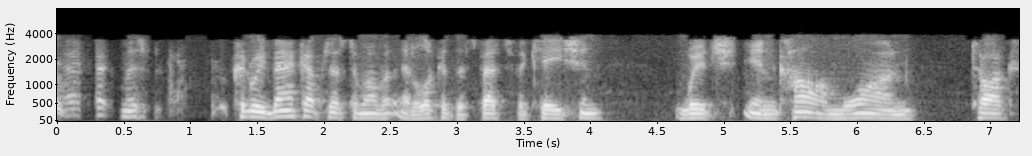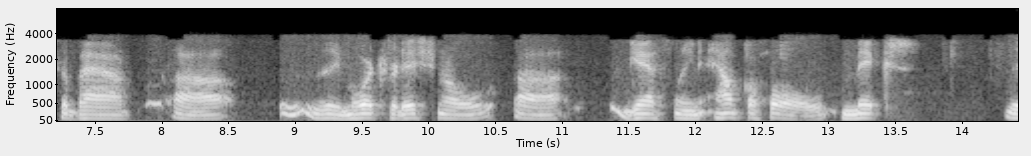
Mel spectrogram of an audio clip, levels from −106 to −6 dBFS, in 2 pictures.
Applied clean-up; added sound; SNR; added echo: none; none; none; none.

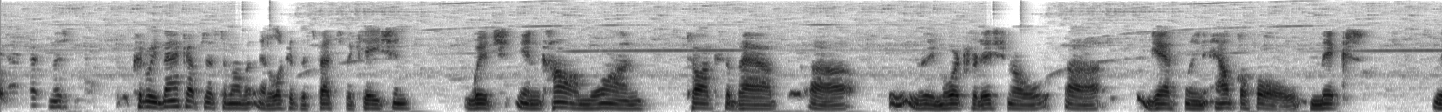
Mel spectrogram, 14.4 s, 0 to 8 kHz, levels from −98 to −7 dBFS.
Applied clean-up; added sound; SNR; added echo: classical method log-MMSE.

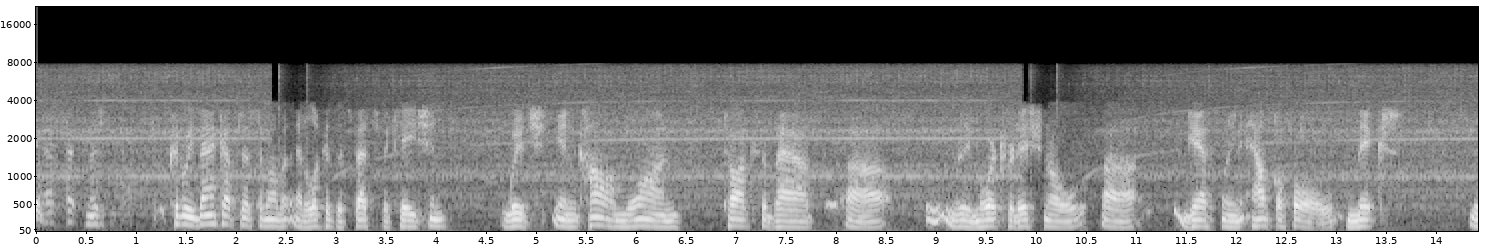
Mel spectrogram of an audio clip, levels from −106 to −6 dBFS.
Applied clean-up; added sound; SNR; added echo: none; Domestic sounds, home sounds; 14 dB; none.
